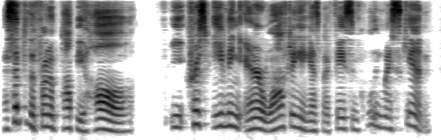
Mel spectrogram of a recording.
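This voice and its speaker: A woman's voice: mid-range voice, expressive, fast talker, dark tone. A woman doing a casual let's play, commenting playfully and reading visual novel text aloud. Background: game music behind the voice.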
